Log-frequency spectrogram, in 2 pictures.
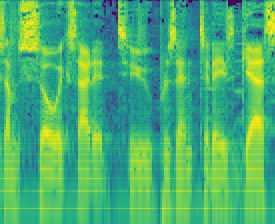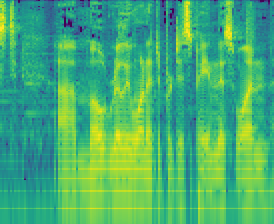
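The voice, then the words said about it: Sick, under-the-weather voice. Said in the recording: “You might hear it in my voice. I'm a little bit under the weather today.”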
